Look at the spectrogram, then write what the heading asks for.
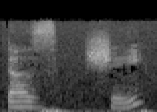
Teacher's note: And so what happens is this has an effect on the preceding fricative sound. So instead of this fricative being produced as alveolar, it's now produced as post-alveolar. So we have a post-alveolar assimilation.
